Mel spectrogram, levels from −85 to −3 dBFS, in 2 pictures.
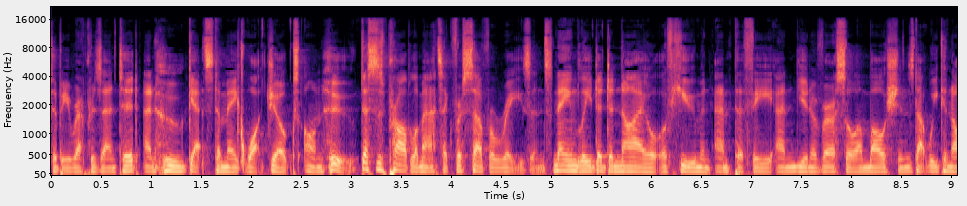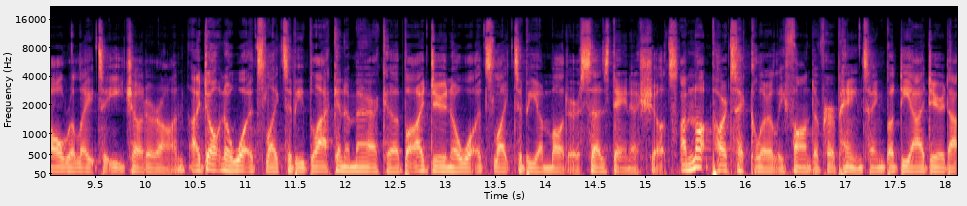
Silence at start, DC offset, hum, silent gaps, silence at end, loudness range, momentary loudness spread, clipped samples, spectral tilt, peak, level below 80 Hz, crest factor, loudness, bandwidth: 0 s; under 0.1%; none; none; 0 s; 2 LU; 5 LU; under 0.1%; -4.5 dB/octave; 0 dBFS; -30 dBFS; 14 dB; -14 LUFS; 16.5 kHz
